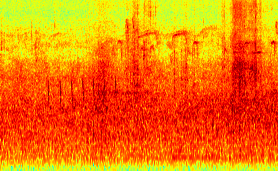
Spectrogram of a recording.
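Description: Outdoor lakeside ambience: a steady hiss with small birds chirping, a quick run of short chirps about a second in and higher whistled calls later on.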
